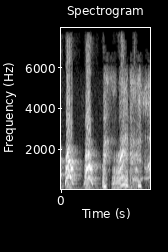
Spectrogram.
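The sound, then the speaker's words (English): A person mimics a dog, letting out about six loud barks in quick succession, the first two sharp and distinct, the rest running together into a raspier, continuous stretch. “If it keeps you from barking during the podcast, yeah.”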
